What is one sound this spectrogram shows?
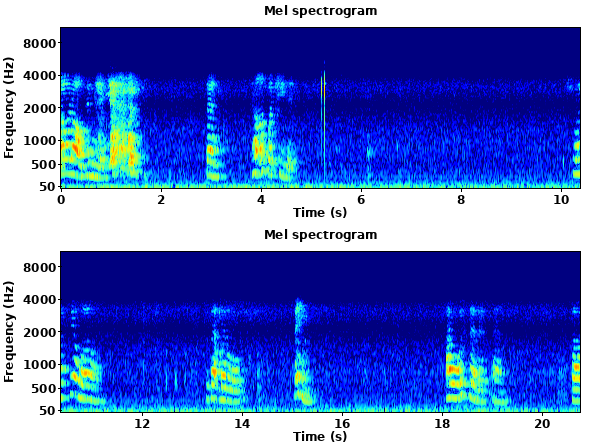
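A young woman speaks nearby in short bursts, with pauses between.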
